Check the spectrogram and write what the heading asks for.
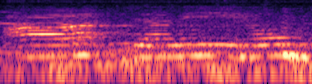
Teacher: meringankan bunyi hamzah yang kedua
